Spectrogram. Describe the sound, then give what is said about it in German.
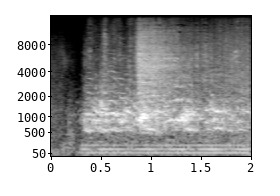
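Hundreds of turkeys gobble in a fattening barn, a dense, continuous chorus of overlapping calls that starts after a brief quiet moment and stays fairly faint and steady throughout. “Hunderte von Puten im Maststall.”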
